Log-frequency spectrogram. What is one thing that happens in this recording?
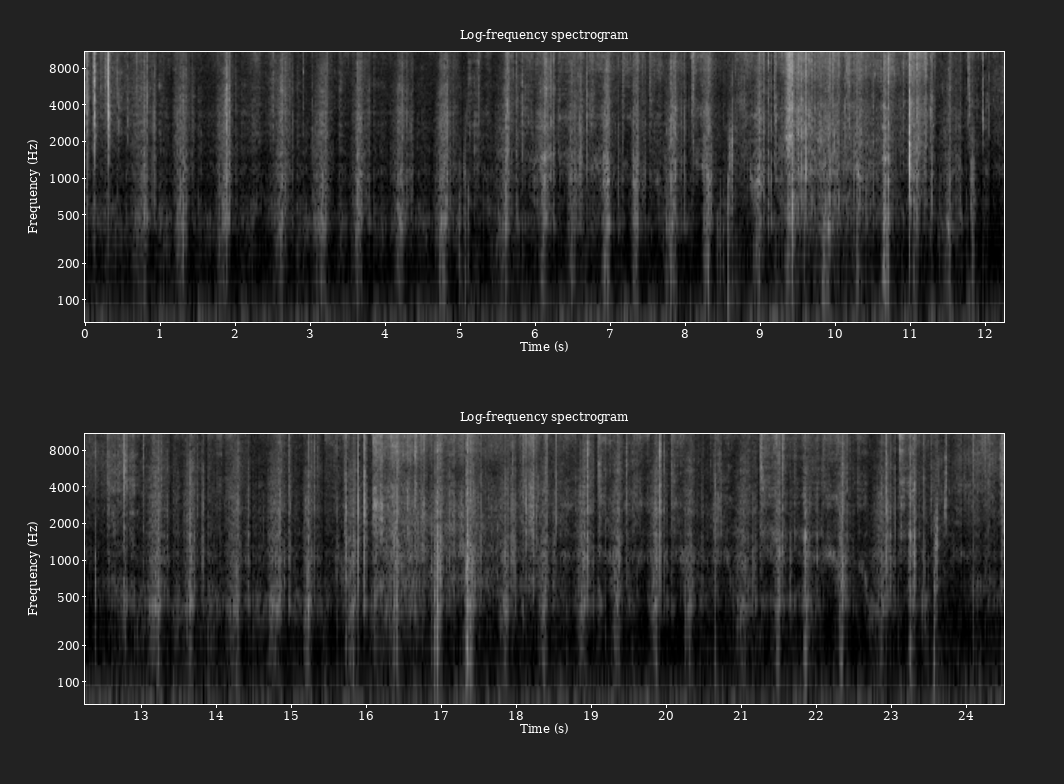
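A young woman crunches shaved ice close to the microphone.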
